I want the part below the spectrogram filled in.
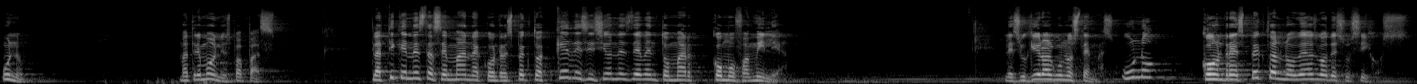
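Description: A man's voice: sits high, animated, measured pace, long pauses, a bit bright. A man preaching a sermon as pastor, emphatic and repeating his key phrases.

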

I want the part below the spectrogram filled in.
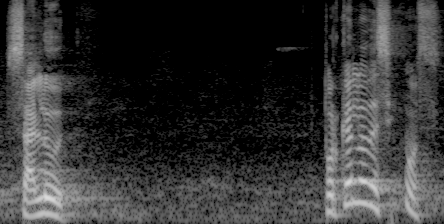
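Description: Male preacher, high voice, chatty sermon delivery, constant rhetorical asides. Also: expressive, moderate pace. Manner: conversational, rhetorical questions to the congregation. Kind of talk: informal sermon teaching.

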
